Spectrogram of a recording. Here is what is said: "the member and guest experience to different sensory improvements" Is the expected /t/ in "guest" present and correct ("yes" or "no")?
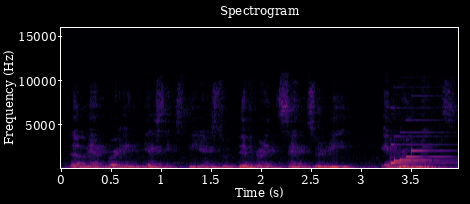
no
